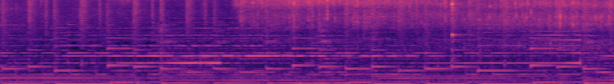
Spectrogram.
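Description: Tilapia fillets sizzling on the hot plate of a preheated T-fal OptiGrill electric contact grill, a steady hiss setting in a couple of seconds in as the fish goes onto the plate. Background music with a steady bass line plays throughout.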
